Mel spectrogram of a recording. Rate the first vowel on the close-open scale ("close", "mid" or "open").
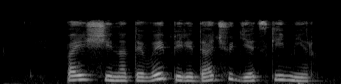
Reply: open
